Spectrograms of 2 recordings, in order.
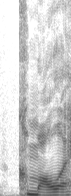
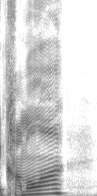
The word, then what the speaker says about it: Kamala: Yes, no, the way I liken it is the same way everyone in the country would call her Kamala Harris, but it's actually Kamala.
